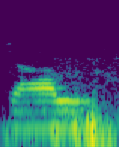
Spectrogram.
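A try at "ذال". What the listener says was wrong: জাল না, এটা নরম হবে ফায়ের মতন। জ্যাল, জিব্বার আগাটা দিয়ে সামনে, জ্যাল।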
